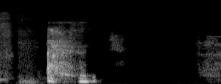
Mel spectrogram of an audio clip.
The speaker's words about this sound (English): say every time I drink this Sprite this Bowel Prep, every time I drink this Bowel Prep that I have next to me, it makes me cough up a little bit. It does.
